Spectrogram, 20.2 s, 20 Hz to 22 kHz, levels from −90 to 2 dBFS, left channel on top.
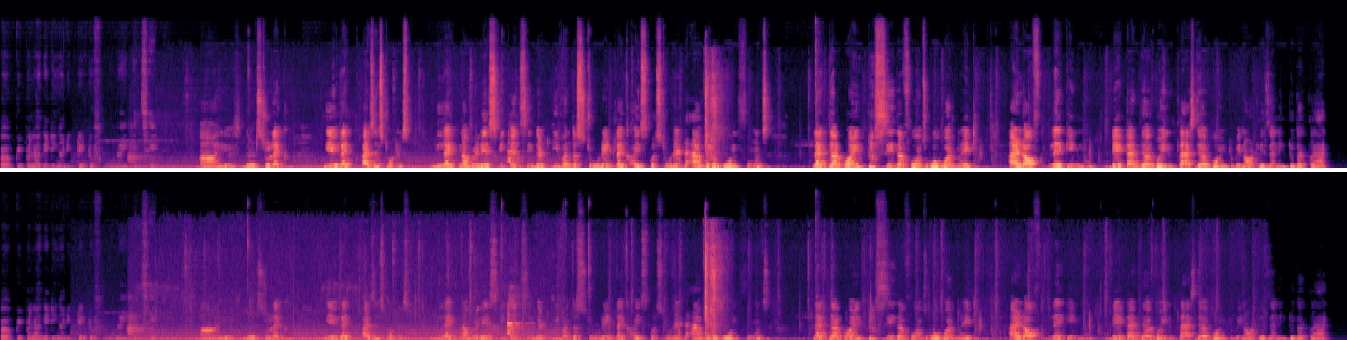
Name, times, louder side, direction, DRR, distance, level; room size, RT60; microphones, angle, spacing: voice 1, 0.0-2.3 4.3-4.4 12.1-12.2, left 1 dB, 20° left, 0.7 m, -40 dB
sound 1, 1.0-19.0, right 1 dB, 35° right, 0.7 m, -37 dB
Crow, 1.9-8.5, right 1 dB, 75° right, 0.6 m, -33 dB
voice 2, 3.0-4.3 4.8-6.1 6.4-11.5 12.2-14.6 15.1-19.9, left 7 dB, 90° left, 0.4 m, -24 dB
3.8 x 2.2 x 2.6 m
head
